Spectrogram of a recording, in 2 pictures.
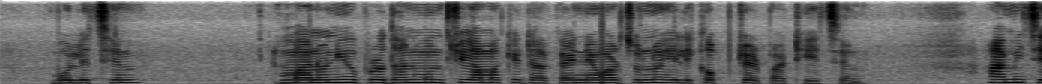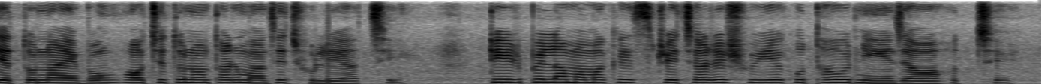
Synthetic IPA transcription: bolet͡ɕʰen | manoniopɾod̪ʱanmont̪ɾiamakeɖʱakaeneoaɾd͡ʑonːoɦelikɔp̚ʈaɾpaʈʰijet͡ɕʰen | amit͡ɕet̪onaeboŋɔt͡ɕet̪onot̪aɾmad͡ʑʱed͡ʑʱuleat͡ɕʰi | ʈeɾpelamamakesʈɾet͡ɕaɾeʃujekot̪ʰaonijed͡ʑaoaɦotːɕʰe

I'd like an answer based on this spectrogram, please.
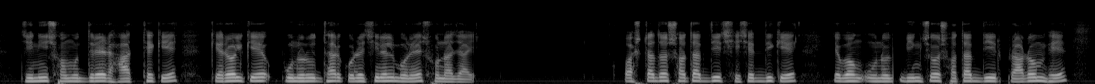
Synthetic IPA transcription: d͡ʑiniʃɔmud̪ɾeɾɦat̪ʰːekekeɾolkepunoɾud̪ʱːaɾkoɾet͡ɕʰilenboleʃonad͡ʑae | ɔʃʈad̪oʃɔt̪ab̚d̪iɾʃeʃeɾd̪ike | eboŋunobiŋʃoʃɔt̪ab̚d̪iɾpɾaɾombʱe

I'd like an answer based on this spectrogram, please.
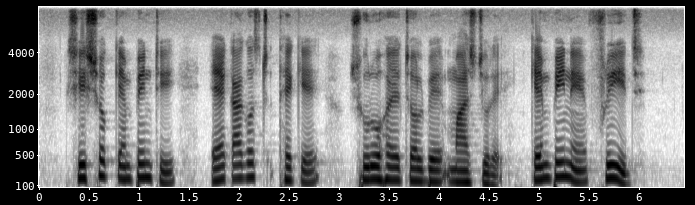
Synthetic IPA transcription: ʃiɾʃːokːɛmpejnʈi | ɛkaɡosʈt̪ʰeke | ʃuɾuɦoet͡ɕolbemaʃd͡ʑuɾḛ | kɛmpejnefʰɾid͡ʑ

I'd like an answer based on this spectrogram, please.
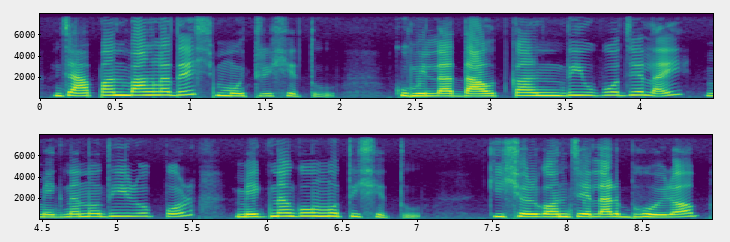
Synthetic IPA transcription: d͡ʑapanbaŋlad̪eʃmojt̪ːɾiʃet̪u | kumilːad̪aot̪kand̪iupod͡ʑelaemeɡnanod̪ʱiɾopoɾ | meɡnaɡowmot̪iʃet̪ṵ | kiʃoɾɡɔnd͡ʑelaɾbʱojɾɔb̚

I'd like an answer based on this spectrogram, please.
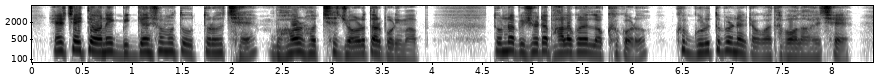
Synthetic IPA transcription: eɾt͡ɕajt̪eɔnek̚biɡːanʃɔmot̪ːout̪ːoɾɦotːɕʰebʱɔɾɦotːɕʰed͡ʑɔɾot̪aɾp̬oɾima̰p̚ | t̪omɾabiʃ̬ɔeʈabʱalok̬oɾelokʰːokoɾo | kʰub̚ɡuɾut̪ːop̬uɾnoɛk̚ʈakɔt̪ʰabɔlaɦojet͡ɕʰe

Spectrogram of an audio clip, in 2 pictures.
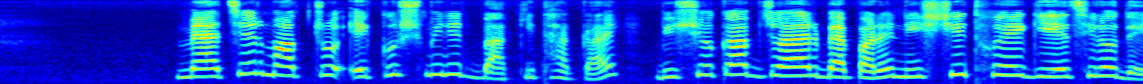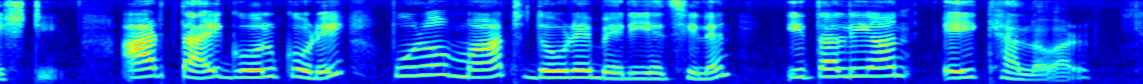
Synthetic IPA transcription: mɛt͡ɕeɾmat̪ːɾoʔekuʃminiʈ̚bakit̪ʰakae | biʃːokap̚d͡ʑɔeeɾbɛpaɾeniʃt͡ɕit̪ɦoeɡiet͡ɕʰilod̪eʃʈḭ | aɾt̪ajɡolkoɾej | puɾomaʈʰd̪owɾebeɾijet͡ɕʰilen | it̪alijanejkʰɛloa̰ɾ

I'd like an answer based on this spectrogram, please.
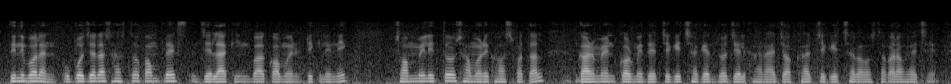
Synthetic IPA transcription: t̪inibɔlenupod͡ʑelaʃast̪ʰokɔmpleksd͡ʑelakiŋbakɔmjuniʈiklinik | ʃɔmːilit̪oʃamoɾikɦɔʃpat̪al | ɡaɾmeɳʈkoɾmid̪eɾt͡ɕikit̪ʃakend̪ɾod͡ʑelkʰanaed͡ʑɔkʰːaɾt͡ɕikit̪ʃabɛbost̪ʰakɔ̰ɾaɦojet͡ɕʰḛ

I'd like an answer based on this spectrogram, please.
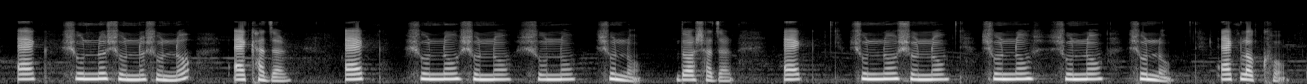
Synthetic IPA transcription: ɛkʃunːoʃunːoʃunːo | ɛkhad͡ʑaɾ | ɛk | ʃunːoʃunːoʃunːo | ʃunːo | d̪ɔʃhad͡ʑaɾ | ɛk̚ | ʃunːoʃunːo | ʃunːoʃunːo | ʃunːo | ɛklokʰːo̰

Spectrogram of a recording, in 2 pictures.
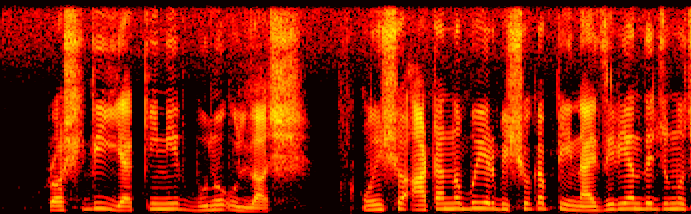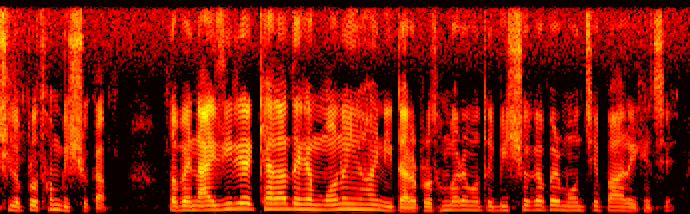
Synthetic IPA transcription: ɾɔʃid̪ijakiniɾbunoʔulːaʃ | uniʃʃoʔaʈanːobːojeɾbiʃːokap̚ʈinajd͡ʑiɾiand̪eɾd͡ʑonːot͡ɕʰilopɾot̪ʰombiʃːokap̚ | t̪ɔbenajd͡ʑiɾiaɾkʰɛlad̪ɛkʰemɔnoɦiɦɔenit̪aɾapɾot̪ʰombaɾemɔt̪ebiʃːokapeɾmɔd͡ʑepaɾekʰet͡ɕʰḛ

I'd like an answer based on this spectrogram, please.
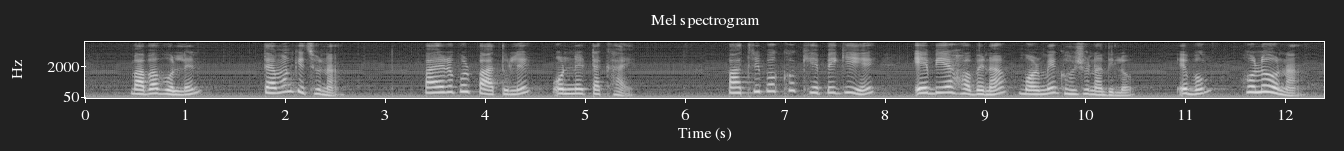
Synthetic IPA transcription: bababolːen | t̪ɛmonkit͡ɕʰuna̰ | paeɾopoɾpat̪ule | onːeɾʈakʰae | pat̪ɾipokʰːokʰːepeɡie | ebieɦɔbenamɔɾmeɡʱoʃonad̪ilo | eboŋ | holoona̰

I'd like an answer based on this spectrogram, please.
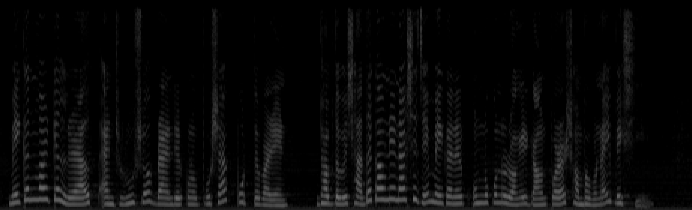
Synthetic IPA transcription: meɡanmaɾkelɾɛlfʰɛ̰ɳɖɾuʃobɾaɳɖeɾkonopɾoʃak̚poɾt̪epaɾen | d̪ʱɔb̚d̪ɔbeʃad̪ʱakawnenaʃed͡ʑemeɡaneɾonːokonoɾɔŋeɾɡawɳʈ̚pɔɾaɾʃɔmbʱabonaebeʃḭ

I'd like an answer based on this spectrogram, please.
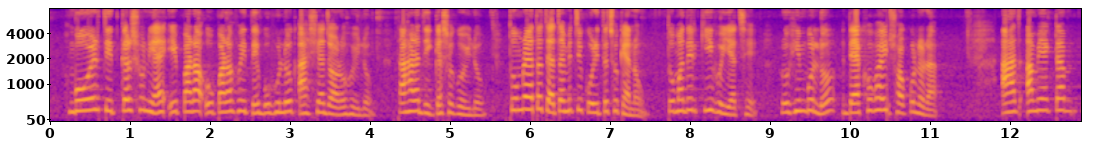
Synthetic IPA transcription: boeɾt͡ɕit̪kaɾʃunijaeʔepaɽaʔopaɽaɦojt̪eboɦulokaʃijad͡ʑɔɽoɦojlo | t̪aɦaɾad͡ʑiɡːaʃoɡojlo | t̪omɾaɛt̪ot͡ɕɛt͡ɕamit͡ɕikoɾit̪et͡ɕʰokɛno | t̪omad̪eɾkiɦojat͡ɕʰe | ɾoɦimbolːod̪ɛkʰobʱajʃɔkoloɾa | ad͡ʑamiɛk̚ʈa

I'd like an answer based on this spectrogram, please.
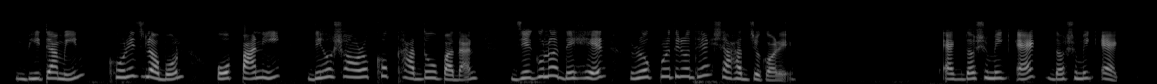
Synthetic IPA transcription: bʱiʈamin | kʰonid͡ʑlɔbon | opani | d̪eɦoʃɔŋɾokʰːokʰːad̪ːoupad̪a̰n | d͡ʑeɡulod̪eɦeɾːoɡ̚pɾot̪iɾod̪ʱeʃaɦad͡ʑokoɾḛ | ɛkd̪ɔʃomikɛk̚d̪ɔʃomikɛk̚

